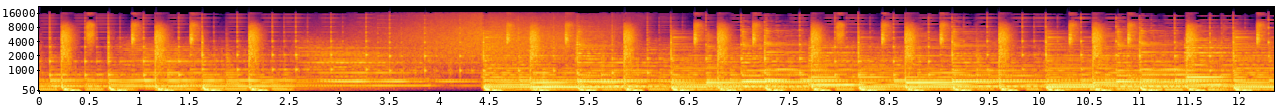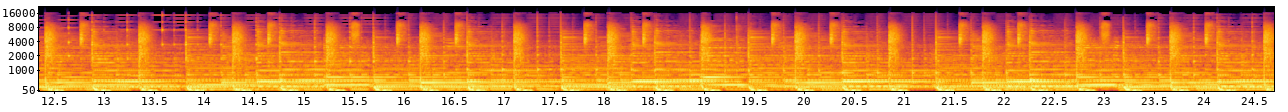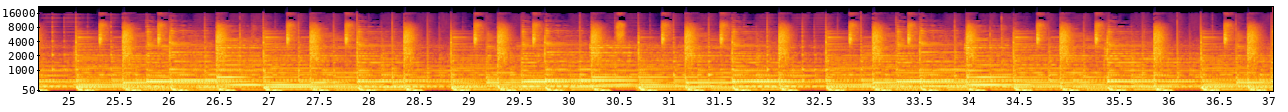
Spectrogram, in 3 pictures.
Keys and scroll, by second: 11.4 F3, 17.6 F3, 29.8 F3, 30.7 c, 31.7 F3, 32.5 Escape.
